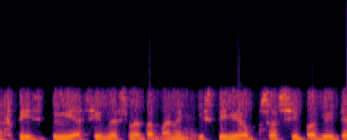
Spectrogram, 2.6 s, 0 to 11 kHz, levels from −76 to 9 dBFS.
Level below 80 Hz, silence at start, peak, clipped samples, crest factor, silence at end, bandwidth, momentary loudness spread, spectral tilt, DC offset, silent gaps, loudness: -42 dBFS; 0 s; -8 dBFS; under 0.1%; 12 dB; 0 s; 4.5 kHz; 3 LU; -8.5 dB/octave; under 0.1%; none; -21 LUFS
